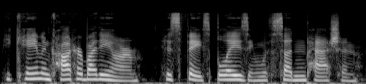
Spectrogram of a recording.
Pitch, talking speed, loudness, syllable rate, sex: 205 Hz, 230 wpm, -17 LUFS, 5.0 syllables/s, female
